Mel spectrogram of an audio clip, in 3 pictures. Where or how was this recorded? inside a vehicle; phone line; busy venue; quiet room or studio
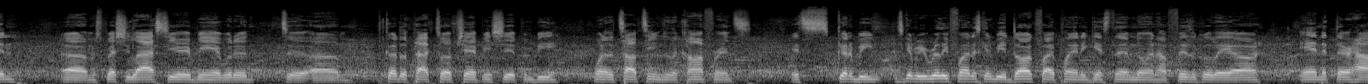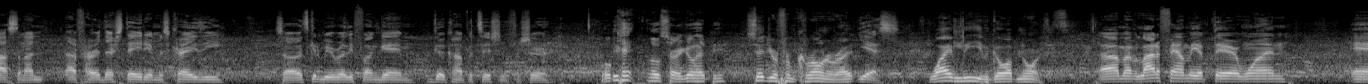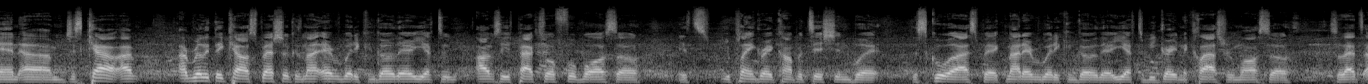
busy venue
